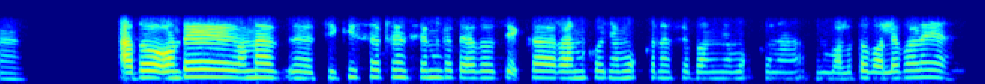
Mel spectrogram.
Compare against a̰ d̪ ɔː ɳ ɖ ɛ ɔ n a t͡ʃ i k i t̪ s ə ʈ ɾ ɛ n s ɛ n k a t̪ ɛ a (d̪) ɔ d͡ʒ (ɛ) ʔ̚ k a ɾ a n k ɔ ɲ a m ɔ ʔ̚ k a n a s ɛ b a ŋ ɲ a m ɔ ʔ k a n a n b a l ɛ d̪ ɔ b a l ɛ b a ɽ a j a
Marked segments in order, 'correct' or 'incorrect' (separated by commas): correct, correct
